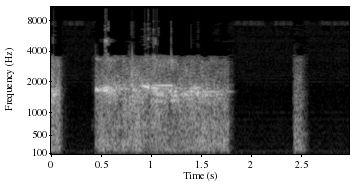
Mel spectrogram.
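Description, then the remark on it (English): A garage door opener closing a garage door: a steady, buzzing motor whir runs for over a second, with brief mechanical bursts just before and after. It is fairly loud, and no one speaks. “Sure. Let me close this.”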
